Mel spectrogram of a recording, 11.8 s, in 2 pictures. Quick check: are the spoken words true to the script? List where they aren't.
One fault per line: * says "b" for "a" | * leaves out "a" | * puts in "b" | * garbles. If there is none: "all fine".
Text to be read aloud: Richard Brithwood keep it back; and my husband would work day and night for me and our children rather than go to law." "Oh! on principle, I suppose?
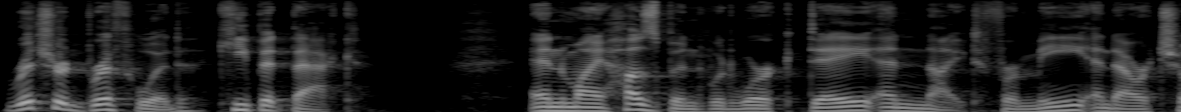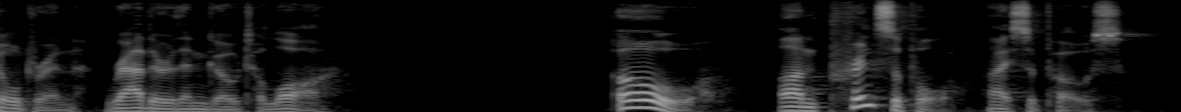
all fine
